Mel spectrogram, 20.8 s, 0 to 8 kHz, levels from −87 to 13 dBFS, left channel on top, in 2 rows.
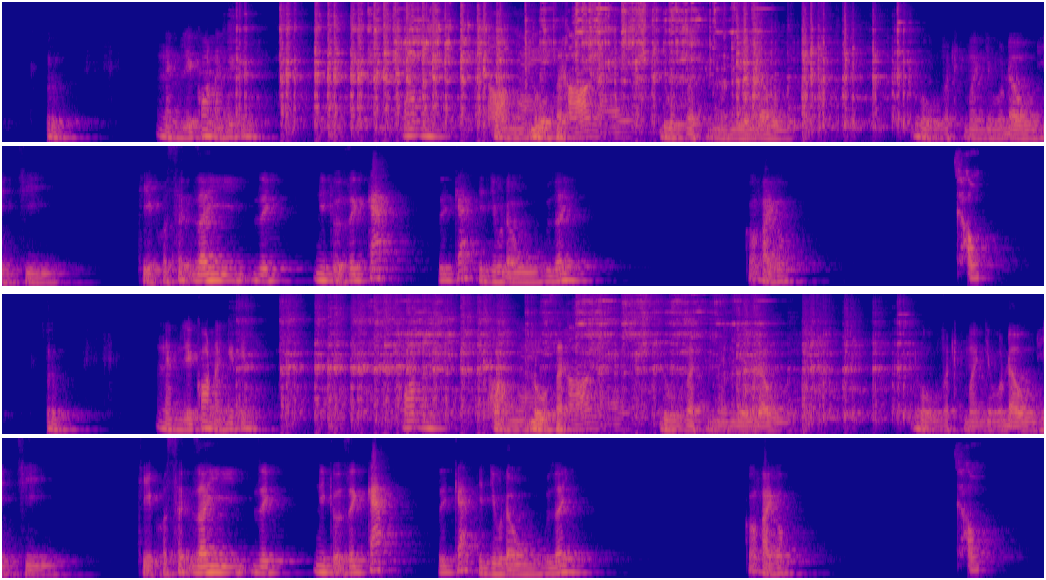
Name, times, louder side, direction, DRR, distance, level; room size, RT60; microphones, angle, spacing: voice 1, 1.5-2.6 4.0-4.4 4.9-5.6 6.6-7.9 9.1-11.0 11.8-13.1 13.5-14.2 14.8-16.2 17.9-18.2, right 1 dB, 35° right, 5 dB, 1.3 m, -33 dB
sound 1, 2.2-2.5 2.8-9.1, left 6 dB, 85° left, 1.8 m, -33 dB
voice 2, 4.8-6.4 19.9-20.2, left 5 dB, 25° left, 10 dB, 0.5 m, -36 dB
11.5 x 6.0 x 5.6 m, 0.69 s
head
